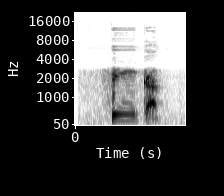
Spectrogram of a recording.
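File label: "singkat", Indonesian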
